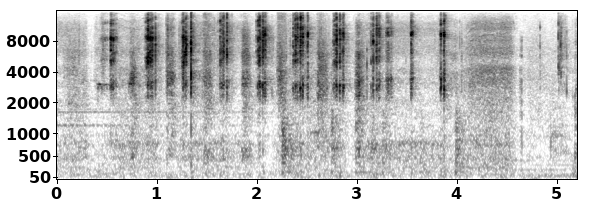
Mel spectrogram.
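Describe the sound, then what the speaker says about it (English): Shears snip through tape on a Cerakote oven build, a run of crisp, rapid cuts repeating steadily and up close, with no talking over them. "the razor doesn't like to cut through it, so go back with the shears"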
